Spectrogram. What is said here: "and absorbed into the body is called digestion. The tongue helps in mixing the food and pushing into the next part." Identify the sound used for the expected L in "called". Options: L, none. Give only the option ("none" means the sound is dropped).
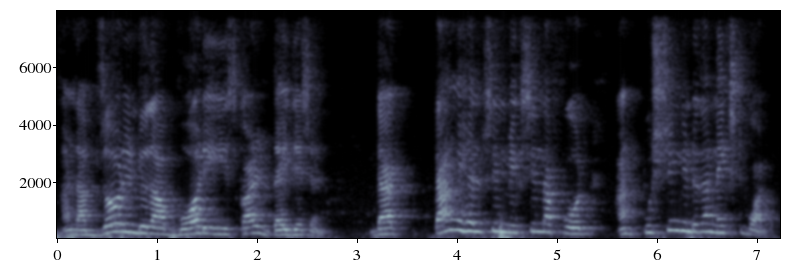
L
